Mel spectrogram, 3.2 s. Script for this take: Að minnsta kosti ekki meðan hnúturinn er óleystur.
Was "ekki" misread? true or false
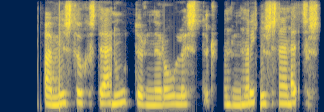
true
